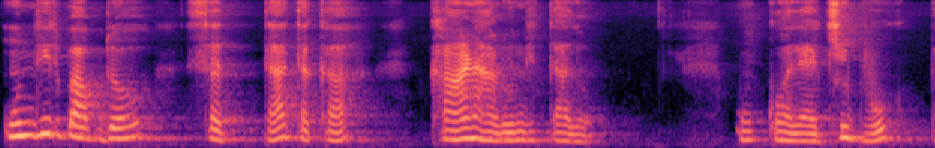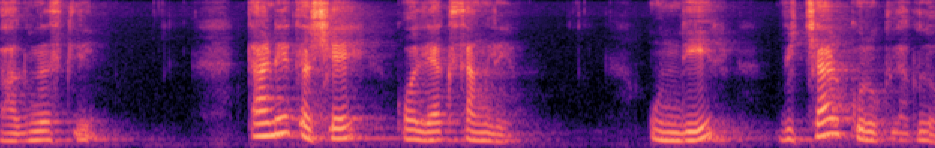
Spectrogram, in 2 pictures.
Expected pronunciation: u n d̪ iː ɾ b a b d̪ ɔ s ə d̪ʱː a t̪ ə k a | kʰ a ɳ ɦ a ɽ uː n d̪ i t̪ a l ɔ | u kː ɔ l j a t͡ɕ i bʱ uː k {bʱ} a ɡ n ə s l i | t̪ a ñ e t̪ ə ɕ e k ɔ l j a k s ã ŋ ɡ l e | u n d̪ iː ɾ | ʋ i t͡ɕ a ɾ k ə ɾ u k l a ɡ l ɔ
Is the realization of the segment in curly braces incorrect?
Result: no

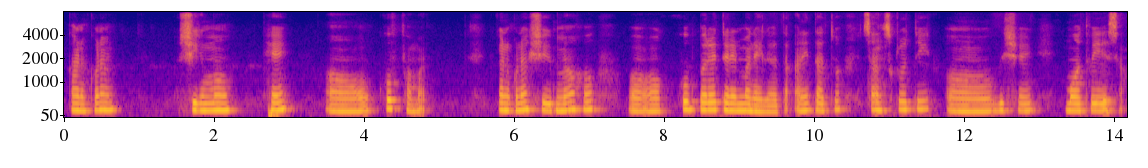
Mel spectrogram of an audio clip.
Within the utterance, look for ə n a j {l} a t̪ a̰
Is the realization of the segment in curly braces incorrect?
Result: no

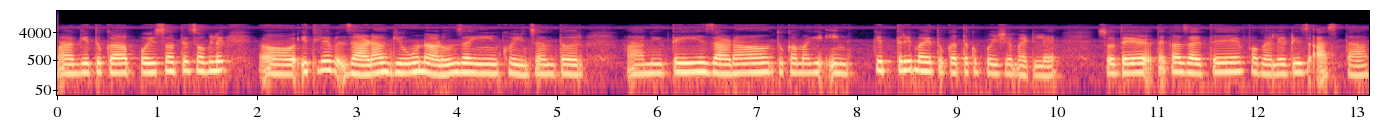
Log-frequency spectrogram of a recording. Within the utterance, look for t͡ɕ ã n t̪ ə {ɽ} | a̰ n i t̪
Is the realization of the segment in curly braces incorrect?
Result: yes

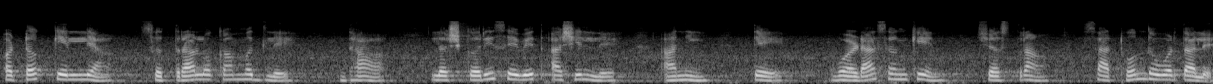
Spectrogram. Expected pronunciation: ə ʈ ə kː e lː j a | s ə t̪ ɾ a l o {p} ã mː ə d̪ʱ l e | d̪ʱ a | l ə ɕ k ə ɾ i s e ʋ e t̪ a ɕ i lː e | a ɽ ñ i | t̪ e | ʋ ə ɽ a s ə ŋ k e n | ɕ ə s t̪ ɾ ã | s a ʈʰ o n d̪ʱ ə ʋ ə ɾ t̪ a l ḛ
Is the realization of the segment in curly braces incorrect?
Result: yes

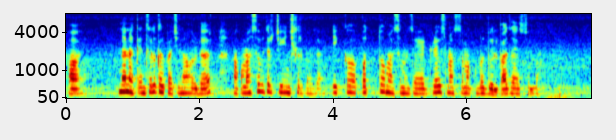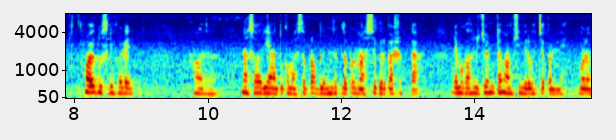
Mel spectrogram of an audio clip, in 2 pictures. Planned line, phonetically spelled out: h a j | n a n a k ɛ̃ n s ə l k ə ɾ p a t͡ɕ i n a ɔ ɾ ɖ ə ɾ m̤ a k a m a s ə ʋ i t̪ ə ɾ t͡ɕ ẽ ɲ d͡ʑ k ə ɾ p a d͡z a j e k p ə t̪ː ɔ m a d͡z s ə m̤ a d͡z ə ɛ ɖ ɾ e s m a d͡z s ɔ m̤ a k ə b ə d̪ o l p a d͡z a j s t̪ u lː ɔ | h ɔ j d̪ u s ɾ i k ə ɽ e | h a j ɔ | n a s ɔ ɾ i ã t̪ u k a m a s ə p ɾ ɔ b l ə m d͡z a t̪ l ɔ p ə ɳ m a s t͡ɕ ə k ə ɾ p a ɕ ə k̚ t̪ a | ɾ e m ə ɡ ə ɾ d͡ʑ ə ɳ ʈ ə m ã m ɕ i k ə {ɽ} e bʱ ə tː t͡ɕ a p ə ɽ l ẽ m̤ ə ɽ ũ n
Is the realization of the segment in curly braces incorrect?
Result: yes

